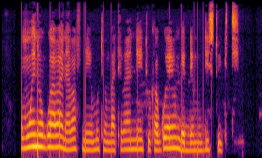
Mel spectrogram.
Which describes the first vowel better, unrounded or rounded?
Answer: rounded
